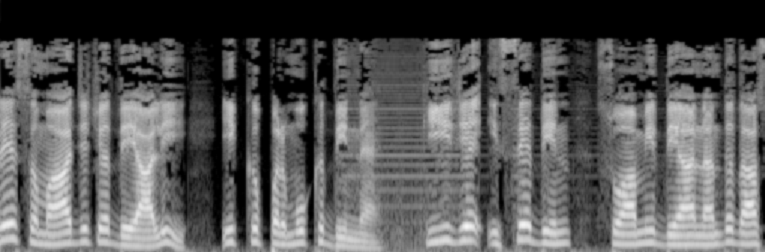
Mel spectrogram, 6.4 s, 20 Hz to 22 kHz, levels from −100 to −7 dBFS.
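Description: MP3 compression damage runs through the whole of this speech recording: the treble stops dead at 11.6 kHz and the sound turns plainly watery and swirly as weak frequency components flicker in and out between frames. This is likely a starved encoder, consistent with a low bitrate near 40 kbps. Computer activity noise appears from 2.82 s to 6.12 s as a buzz pulsing at roughly 300 times a second, about 30 dB below the speech. It comes from processor or peripheral load currents disturbing the audio circuit's shared ground, so it follows the machine's activity rather than the speech.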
